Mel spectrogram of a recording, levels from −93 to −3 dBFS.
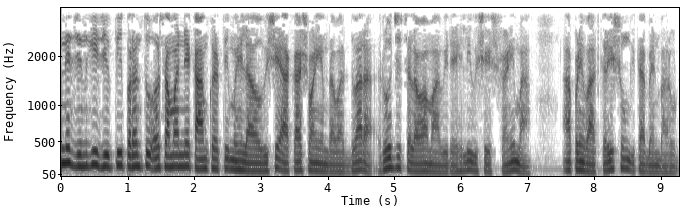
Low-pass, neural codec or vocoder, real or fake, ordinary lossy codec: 3.6 kHz; none; real; none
